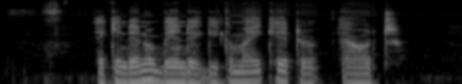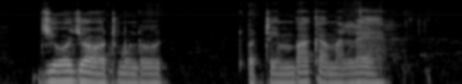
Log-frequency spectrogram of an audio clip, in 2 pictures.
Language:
Luo (Kenya and Tanzania)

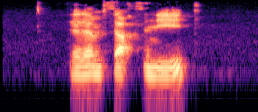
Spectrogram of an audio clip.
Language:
Kabyle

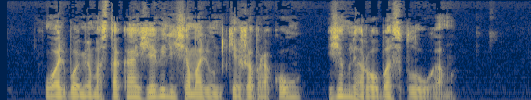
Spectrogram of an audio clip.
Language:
Belarusian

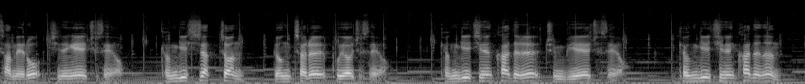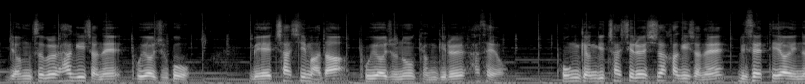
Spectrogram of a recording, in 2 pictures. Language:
Korean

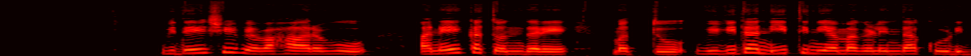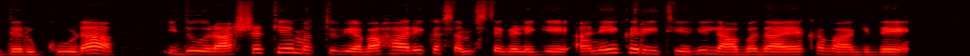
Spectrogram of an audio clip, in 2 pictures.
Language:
Kannada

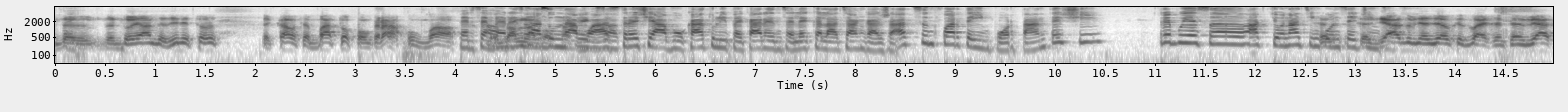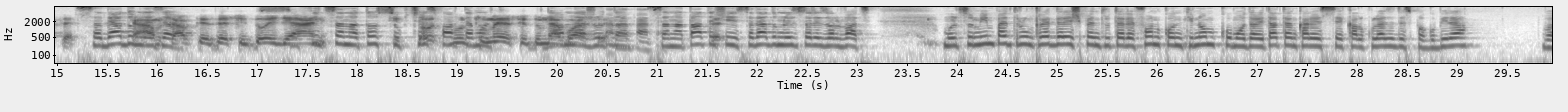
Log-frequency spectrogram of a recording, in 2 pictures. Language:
Romanian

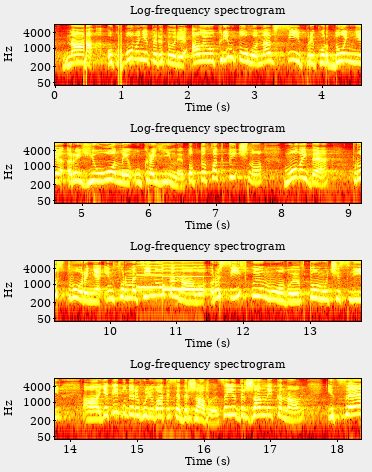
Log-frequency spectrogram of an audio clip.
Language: Ukrainian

